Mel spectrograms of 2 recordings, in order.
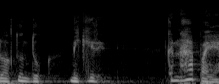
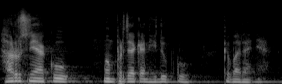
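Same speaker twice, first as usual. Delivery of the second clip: ordinary delivery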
